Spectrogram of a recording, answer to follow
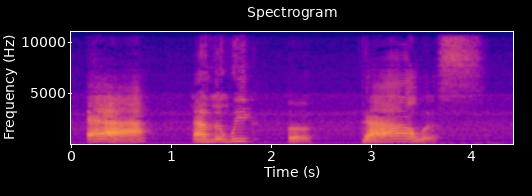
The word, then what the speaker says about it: Dallas: she's in Dallas okay look at me when I say this word this is the name of a place right d-a-l-l-a-s how many syllables in the word Dallas two where where's this dress um that is um Dallas first syllable okay so which syllable is clear right watch the sound okay what about the second syllable Dallas um week one what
